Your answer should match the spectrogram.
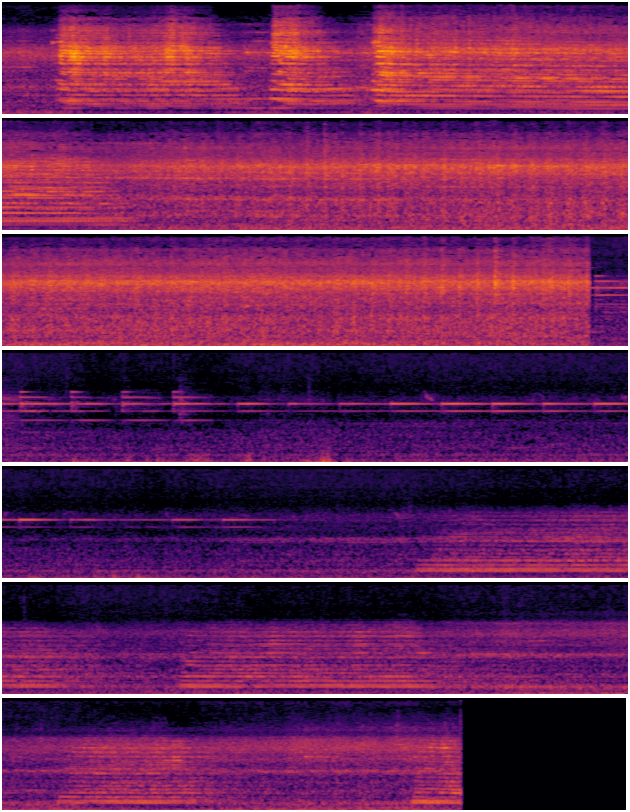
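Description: Train horn sounding: a few short blasts and then a long one, followed by a steady rushing noise that stops abruptly. After that comes a steady high ringing, then the horn again in two long blasts with a third starting near the end, the pattern of a train whistling for a grade crossing.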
